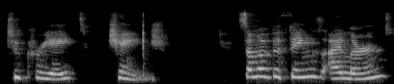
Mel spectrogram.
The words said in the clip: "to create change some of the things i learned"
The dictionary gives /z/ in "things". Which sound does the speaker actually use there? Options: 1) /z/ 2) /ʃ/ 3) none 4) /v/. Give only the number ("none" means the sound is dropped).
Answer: 1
